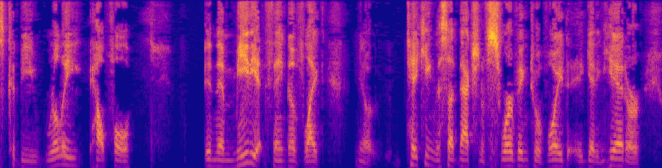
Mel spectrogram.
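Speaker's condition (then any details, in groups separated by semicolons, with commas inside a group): No condition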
